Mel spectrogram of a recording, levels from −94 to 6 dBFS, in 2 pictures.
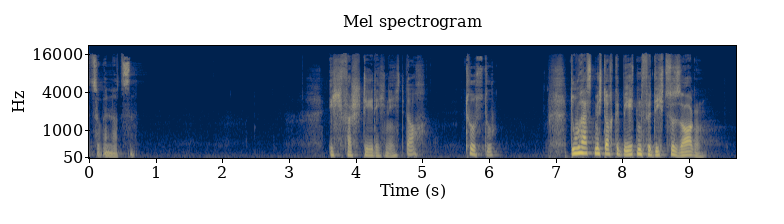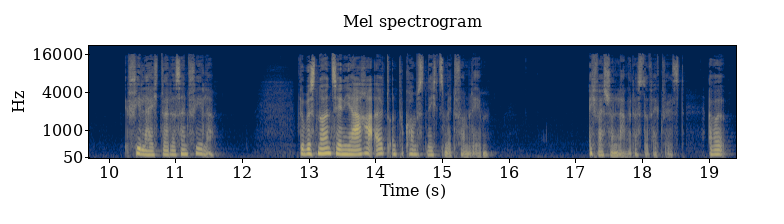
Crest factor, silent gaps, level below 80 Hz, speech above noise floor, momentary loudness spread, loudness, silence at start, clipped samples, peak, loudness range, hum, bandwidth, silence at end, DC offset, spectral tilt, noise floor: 22 dB; none; -56 dBFS; 49 dB; 18 LU; -25 LUFS; 0 s; under 0.1%; -6 dBFS; 13 LU; none; 16.5 kHz; 0.2 s; under 0.1%; -5 dB/octave; -74 dBFS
